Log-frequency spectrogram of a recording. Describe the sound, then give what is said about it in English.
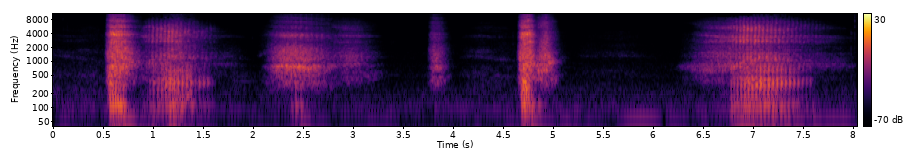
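Puppeteers imitate a horse with loud snorts and breathy blowing: two sharp snorting bursts, a brief puff, several rough exhales, and a long, noisy blow at the end, separated by short silences. No talking. “Let's do some snorty blowy stuff.”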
